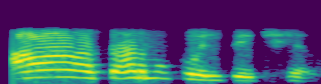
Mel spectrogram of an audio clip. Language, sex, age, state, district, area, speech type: Kashmiri, female, 30-45, Jammu and Kashmir, Ganderbal, rural, conversation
